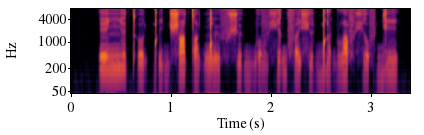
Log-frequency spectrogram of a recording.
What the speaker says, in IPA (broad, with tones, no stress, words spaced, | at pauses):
e˦ɲɨ˦ tʼo˨ǃi˩ɡʃi˥tˤɵ˩ ŋ͡ǃʉ˩fʃʉ˨ɡ bo˩vçɐ˥ɡfɐ˩ɕʉ˨ ɡ͡ǃɨ˨ɡðˤi˥fço˨f ɟi˦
